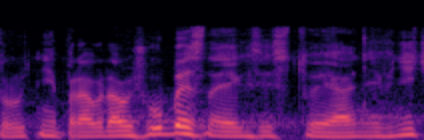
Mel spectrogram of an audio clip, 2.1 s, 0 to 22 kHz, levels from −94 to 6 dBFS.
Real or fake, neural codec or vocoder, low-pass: real; none; 9.9 kHz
